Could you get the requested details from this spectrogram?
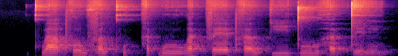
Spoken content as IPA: kʷʰ aː˧ pʰ o˥ w f ɐ˧ w kʷʰ ɐ˧ k̚ h ɐ˥ k̚ w uː˧ w ɐ˥ k̚ f ɛː˨˧ pʰ ɐ˨ w k iː˧ t̪ uː˧ h ɐ˨ t̚ t̪ ɪ˨˧ ŋ

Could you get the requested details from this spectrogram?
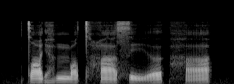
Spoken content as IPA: tˤ e˦ ɾʲ a̤˦ m ø˧˩˧ tˤ h a˧˩ s i˧˩˧ ə̯ | h a˩˧

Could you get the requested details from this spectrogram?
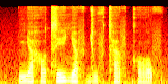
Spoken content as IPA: ɲ a h ɔ t͡s e ʎ a f ɟ u f tʰ a f kʰ ɔ f

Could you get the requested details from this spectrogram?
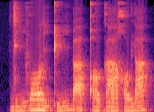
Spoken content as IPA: d iː v ɔː l i kʼ iː ɠ a̰ | qʼ ɔ u̯ k aː χ ɔ u̯ j a

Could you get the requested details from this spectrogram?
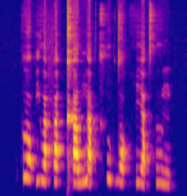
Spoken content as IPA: k l ɔ˥˩ ʔ j ɯ˧ a̯ f a˦˥ t̚ kʰ a˦˥ w n a˨˩ k̚ tʰ u˥˩ ʔ d ɔ˦˥ ʔ h i˨˩ a̯ tʰ ɯ˧ ŋ

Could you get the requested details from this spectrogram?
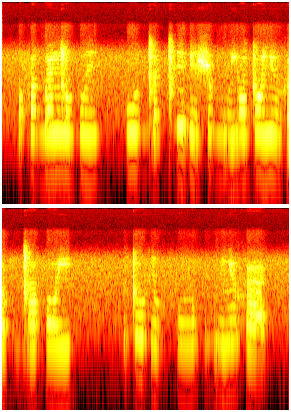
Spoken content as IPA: f ɐ˦ ɡ͡b œ˦ ŋ͡ǀ u˦ kʷ i˦ | w u˦ ɡ͡ǀ ɐ˦ ǀʰ i˦ ɗ i˨ ʃ ʊ˦ ɡ͡b ṳ˦˨ j o˦ t o˦ lʲ u˦˨ x œ˨ kʷ ɡ͡ǀ ɐ˦˨ f o˦ j | t u˦ x i˨ xʷ f ṳ˦ | b i̤˦˨ lʲ ʊ˦ x œ˨

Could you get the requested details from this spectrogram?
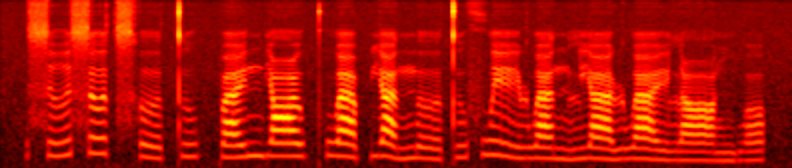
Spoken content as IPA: s ɹ̩˧˥ s ɤ˥ t͡sʰ ɤ˨˩ t̪ u˧˥ p a˧˥ ɪ̯ n̪ j ɑ˥ ʊ̯ pʰ w ä˥˧ p j ä˥˩ n̪ ɤ˨˩ t̪ u˦ f w e˥˧ ɪ̯ ɻ w a˥˧ n l j ä˥˧ ɻ w a˥˩ ɪ̯ l ɑ˨˩ ŋ w ɔ˦

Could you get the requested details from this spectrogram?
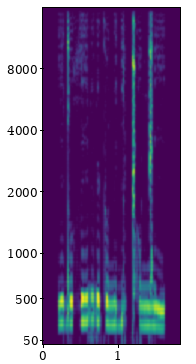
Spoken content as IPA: i d u θ i r ɨ ʈ u n i ɡʲ ʊ ǁʰ ʊ ŋ͡ǁ i

